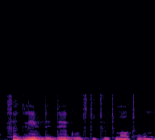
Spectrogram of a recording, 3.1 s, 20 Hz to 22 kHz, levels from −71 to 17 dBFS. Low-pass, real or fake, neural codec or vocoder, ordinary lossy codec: 7.2 kHz; real; none; none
